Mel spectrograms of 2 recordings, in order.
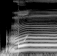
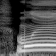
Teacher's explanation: tapi dibacanya cukup disamarkan dengungnya nggak terlalu kuat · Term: menjauhi eng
